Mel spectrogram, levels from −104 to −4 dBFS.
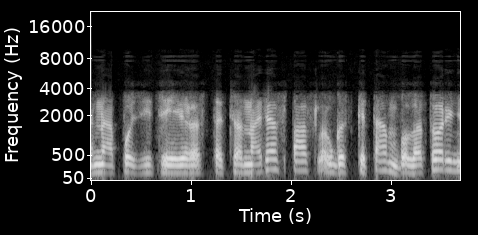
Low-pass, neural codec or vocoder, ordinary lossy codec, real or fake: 9.9 kHz; none; AAC, 48 kbps; real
